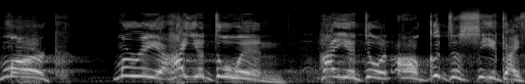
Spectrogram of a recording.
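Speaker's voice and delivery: put-on very high, raspy old man with Italian accent. Remembering a generous old acquaintance, the speaker imitates Teddy's raspy Italian voice. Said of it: "he had this raspy Italian voice".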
